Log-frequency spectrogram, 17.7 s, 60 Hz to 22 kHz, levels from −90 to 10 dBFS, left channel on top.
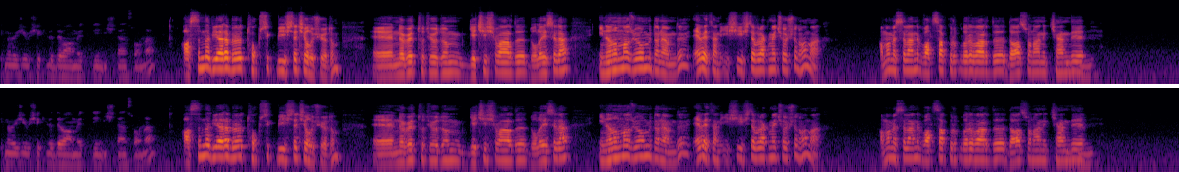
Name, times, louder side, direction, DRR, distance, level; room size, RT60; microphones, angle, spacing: voice 1, 0.0-2.3 16.0-16.4, right 3 dB, 60° right, 1.0 m, -51 dB
voice 2, 2.7-5.1 5.6-8.5 9.0-12.3 13.2-16.3, left 5 dB, 70° left, 0.5 m, -32 dB
3.1 x 2.3 x 3.7 m
head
